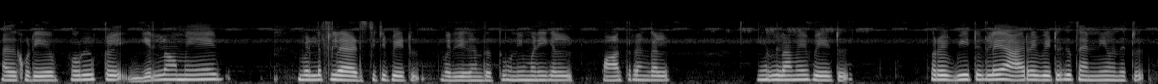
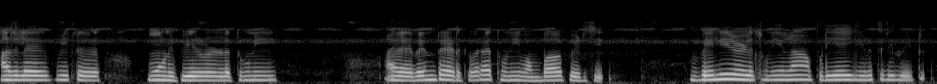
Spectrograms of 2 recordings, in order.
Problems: constant background noise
